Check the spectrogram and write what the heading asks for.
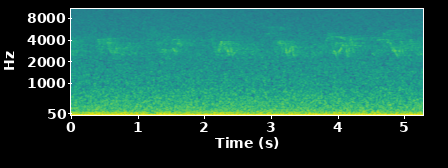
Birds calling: Red-eyed Vireo (Vireo olivaceus)

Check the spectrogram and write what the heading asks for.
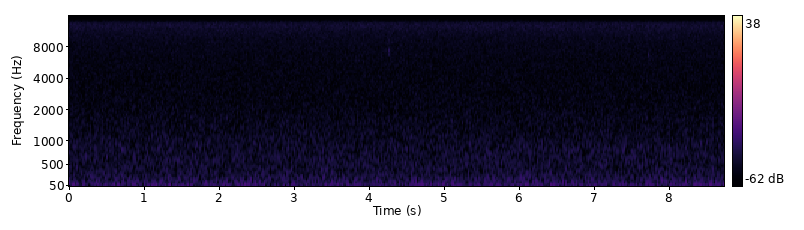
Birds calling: White-crowned Sparrow (Zonotrichia leucophrys)

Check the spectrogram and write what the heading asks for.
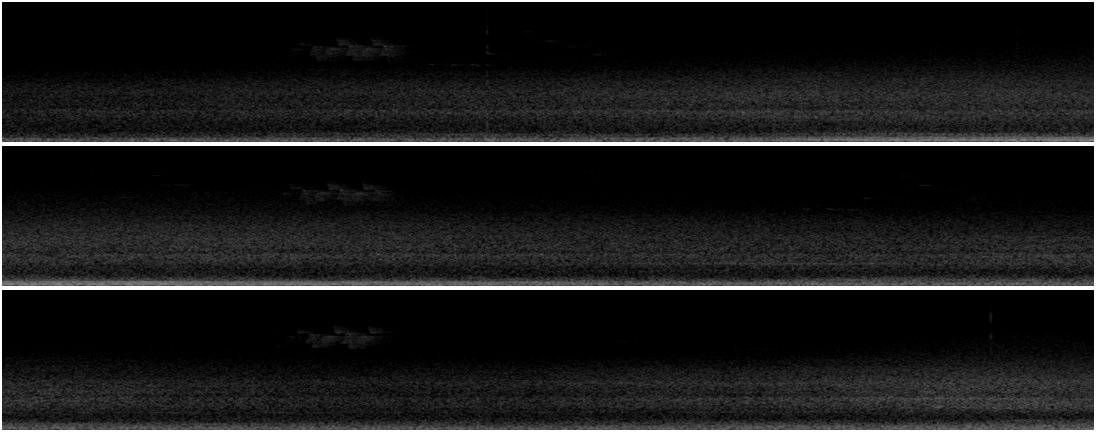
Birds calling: Common Yellowthroat (Geothlypis trichas)
Song Sparrow (Melospiza melodia)

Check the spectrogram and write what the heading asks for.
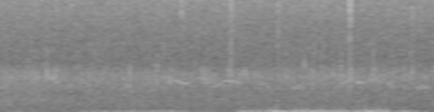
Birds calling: Red-billed Leiothrix (Leiothrix lutea)

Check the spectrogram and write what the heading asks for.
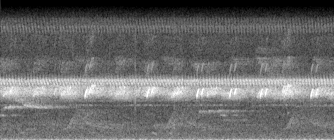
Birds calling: Screaming Piha (Lipaugus vociferans)
unidentified bird
Piratic Flycatcher (Legatus leucophaius)

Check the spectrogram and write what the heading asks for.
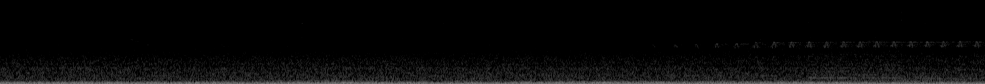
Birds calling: Northern Flicker (Colaptes auratus)

